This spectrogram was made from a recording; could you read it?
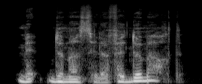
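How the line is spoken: Exclaimed. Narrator (French): s'écria le digne homme

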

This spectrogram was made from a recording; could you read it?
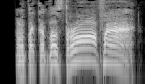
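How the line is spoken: Yelled. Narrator (Russian): заорал мастер Флокотона

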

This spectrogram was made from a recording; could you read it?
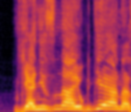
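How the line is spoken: Desperate shout. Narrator (Russian): с отчаянием в голосе выкрикнула Салли

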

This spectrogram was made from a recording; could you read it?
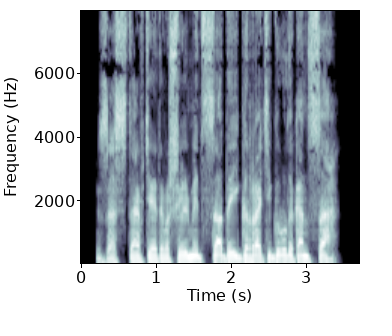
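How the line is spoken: Grumbling close in ear. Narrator (Russian): проворчал мне в ухо Огар

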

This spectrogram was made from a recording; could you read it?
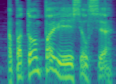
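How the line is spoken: Grumbled, old woman. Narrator (Russian): пробурчала баба Валя

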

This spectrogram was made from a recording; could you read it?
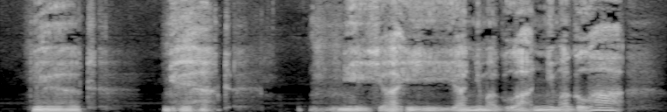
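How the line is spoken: Whispered. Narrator (Russian): прошептала она

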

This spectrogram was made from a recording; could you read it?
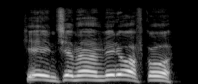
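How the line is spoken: Hoarse shout. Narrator (Russian): хрипло крикнул Андерсон

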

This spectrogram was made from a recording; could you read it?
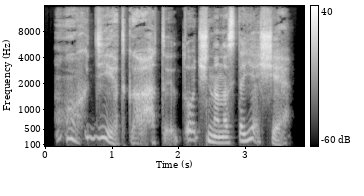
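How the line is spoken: Moan. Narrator (Russian): Простонал

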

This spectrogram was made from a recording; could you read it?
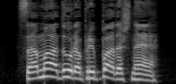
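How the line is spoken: Rude interruption. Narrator (Russian): перебил он грубо

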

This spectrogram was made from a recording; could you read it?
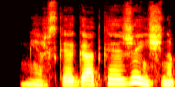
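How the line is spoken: Muttering. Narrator (Russian): пробормотала Джейн

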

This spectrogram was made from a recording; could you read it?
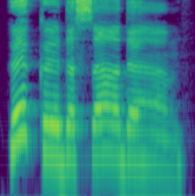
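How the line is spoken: Sighed in unison. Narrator (Russian): дружно вздохнули за столом

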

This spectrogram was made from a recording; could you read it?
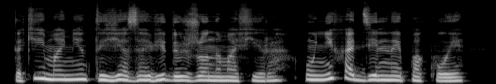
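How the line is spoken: Sighing. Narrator (Russian): вздохнула Сия

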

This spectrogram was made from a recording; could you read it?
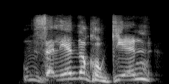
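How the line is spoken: Shout. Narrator (Spanish): gritó

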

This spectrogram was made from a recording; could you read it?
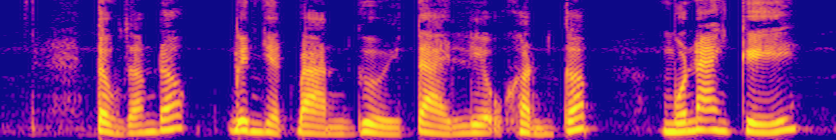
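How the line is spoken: Gentle. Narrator (Vietnamese): Đông Anh dịu dàng nói

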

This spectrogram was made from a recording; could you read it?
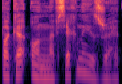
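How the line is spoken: Dry tone. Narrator (Russian): сухо сказала теща

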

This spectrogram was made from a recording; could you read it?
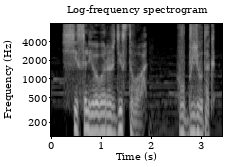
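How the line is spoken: Muttered through gritted teeth. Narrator (Russian): Процедил он сквозь зубы

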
